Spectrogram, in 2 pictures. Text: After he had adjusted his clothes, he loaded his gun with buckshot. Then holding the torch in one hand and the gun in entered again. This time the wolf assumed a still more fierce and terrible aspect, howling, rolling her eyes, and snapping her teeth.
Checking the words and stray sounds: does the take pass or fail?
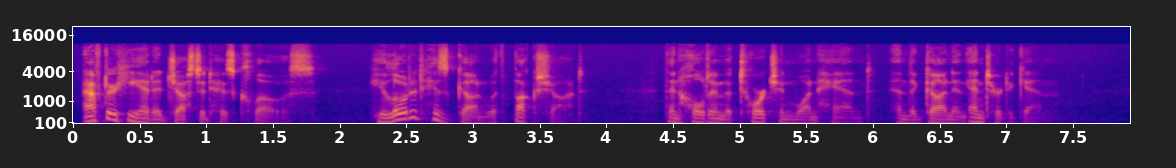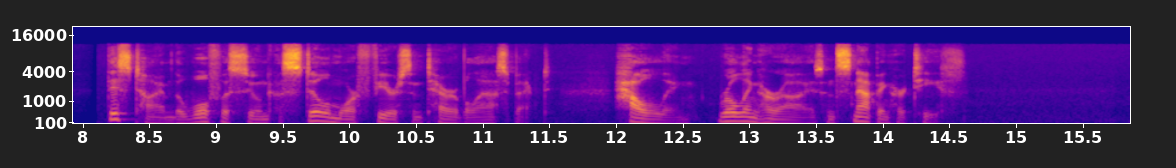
pass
